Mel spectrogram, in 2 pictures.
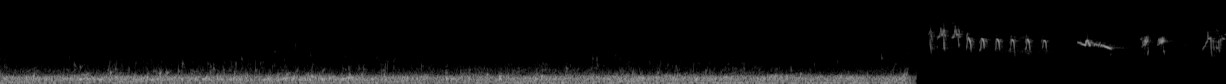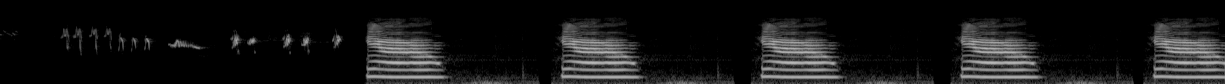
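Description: A low, steady noise for about nine seconds, then an American robin's short chirps and trills, then a kitten meowing five times, about two seconds apart, each meow slightly falling in pitch.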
